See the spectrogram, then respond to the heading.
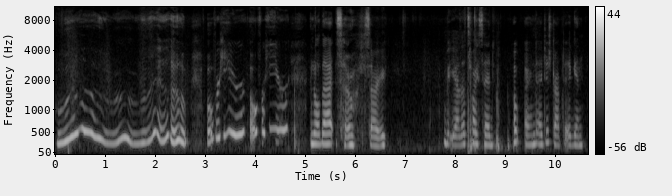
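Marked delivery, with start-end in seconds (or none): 0.0-4.9 high, drawn-out mock call; hammed-up calling from far off. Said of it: "I'm just like".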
